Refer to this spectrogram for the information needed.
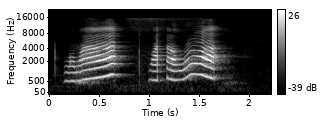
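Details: Talking pet parrot that says mummy and papa, heard indoors giving two clear, nasal, word-like utterances, the first rising steadily, the second swooping up and down, separated by a short click.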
